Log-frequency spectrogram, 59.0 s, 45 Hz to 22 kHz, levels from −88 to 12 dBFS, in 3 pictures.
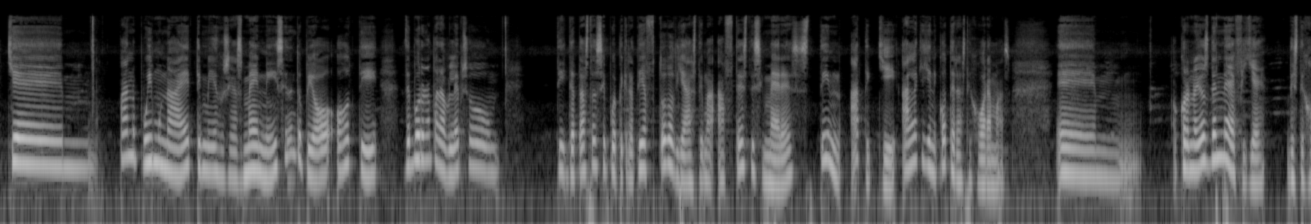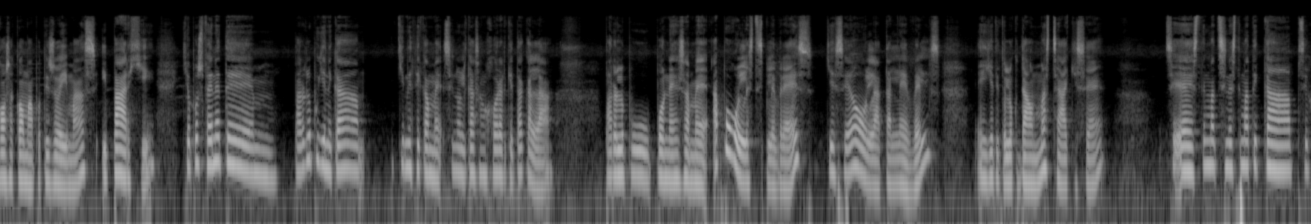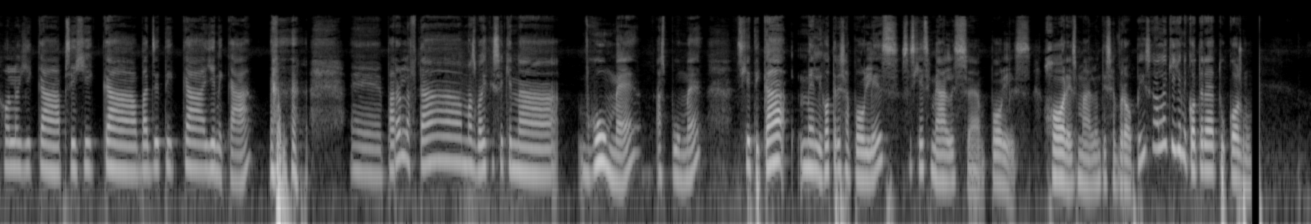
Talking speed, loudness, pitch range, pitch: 105 wpm, -24 LUFS, 155-220 Hz, 190 Hz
